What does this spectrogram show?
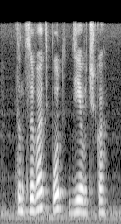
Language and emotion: Russian, neutral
